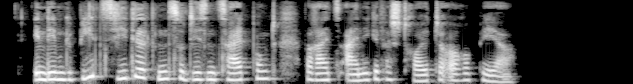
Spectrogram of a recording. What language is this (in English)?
German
